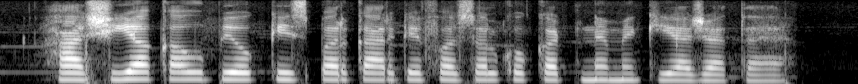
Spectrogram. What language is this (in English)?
Magahi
